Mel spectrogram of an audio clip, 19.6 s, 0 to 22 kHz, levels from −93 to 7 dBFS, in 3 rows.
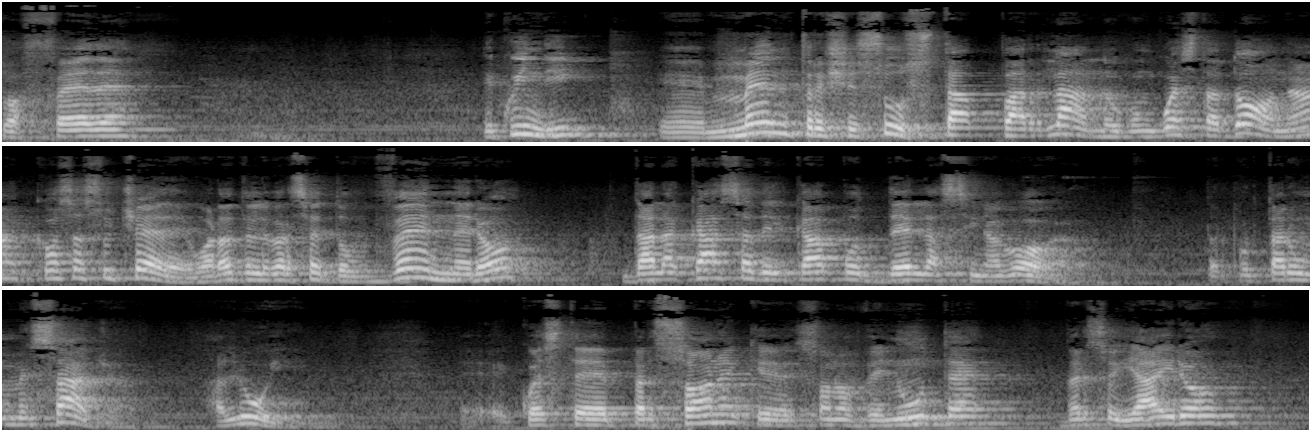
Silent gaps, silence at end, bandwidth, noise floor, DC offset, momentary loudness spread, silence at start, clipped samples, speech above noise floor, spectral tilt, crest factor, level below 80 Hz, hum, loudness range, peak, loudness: none; 0.15 s; 16.5 kHz; -45 dBFS; under 0.1%; 15 LU; 0 s; under 0.1%; 30 dB; -5 dB/octave; 16 dB; -52 dBFS; none; 5 LU; 0 dBFS; -16 LUFS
